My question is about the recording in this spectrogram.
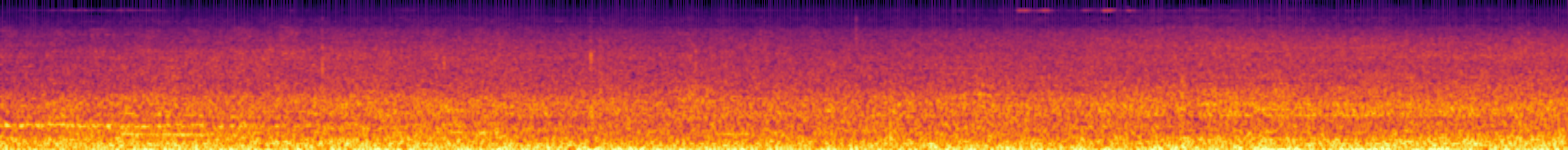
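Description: City street traffic: cars and a bus driving past, a steady low rumble of engines and tyres.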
